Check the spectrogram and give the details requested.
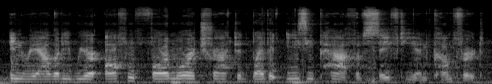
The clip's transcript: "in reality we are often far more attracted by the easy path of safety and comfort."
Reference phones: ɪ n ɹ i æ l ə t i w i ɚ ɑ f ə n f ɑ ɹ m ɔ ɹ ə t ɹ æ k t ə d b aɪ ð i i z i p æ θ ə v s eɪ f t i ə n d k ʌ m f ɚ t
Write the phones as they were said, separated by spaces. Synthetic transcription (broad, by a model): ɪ n ɹ i æ l ə t i w i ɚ ɑ f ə n f ɑ ɹ m ɔ ɹ ə t ɹ æ k t ə d b aɪ ð i i z i p æ θ ə v s eɪ f t i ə n k ʌ m f ɚ t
